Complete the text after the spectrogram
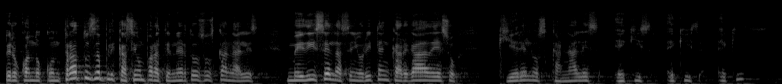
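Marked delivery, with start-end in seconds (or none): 5.0-7.7 slow, secretive whisper; whispered quote. Retold or imitated. Saleswoman offering the adult channels, slow secretive whisper.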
